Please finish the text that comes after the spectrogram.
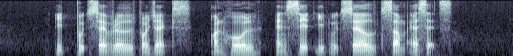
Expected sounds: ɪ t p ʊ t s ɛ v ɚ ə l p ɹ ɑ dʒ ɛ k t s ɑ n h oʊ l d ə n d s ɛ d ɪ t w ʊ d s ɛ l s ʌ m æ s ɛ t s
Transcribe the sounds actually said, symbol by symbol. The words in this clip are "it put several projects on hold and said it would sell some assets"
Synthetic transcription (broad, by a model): ɪ t p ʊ t s ɛ v ɚ ə l p ɹ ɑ dʒ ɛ k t s ɑ n h oʊ l ə n s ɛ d ɪ t w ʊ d s ɛ l s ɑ m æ s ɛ t s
